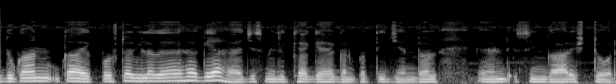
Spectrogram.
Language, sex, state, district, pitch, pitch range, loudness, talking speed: Hindi, male, Jharkhand, Garhwa, 125 Hz, 115-145 Hz, -15 LUFS, 175 wpm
